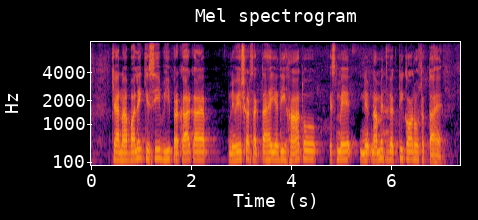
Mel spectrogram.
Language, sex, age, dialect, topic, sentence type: Hindi, male, 18-24, Garhwali, banking, question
